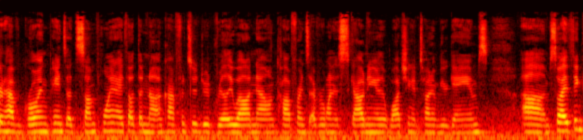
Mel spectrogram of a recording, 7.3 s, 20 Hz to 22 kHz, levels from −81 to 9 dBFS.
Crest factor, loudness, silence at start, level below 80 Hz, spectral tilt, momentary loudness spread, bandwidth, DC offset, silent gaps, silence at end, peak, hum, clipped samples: 18 dB; -24 LUFS; 0 s; -38 dBFS; -4 dB/octave; 7 LU; 16.5 kHz; under 0.1%; none; 0 s; -6 dBFS; none; under 0.1%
